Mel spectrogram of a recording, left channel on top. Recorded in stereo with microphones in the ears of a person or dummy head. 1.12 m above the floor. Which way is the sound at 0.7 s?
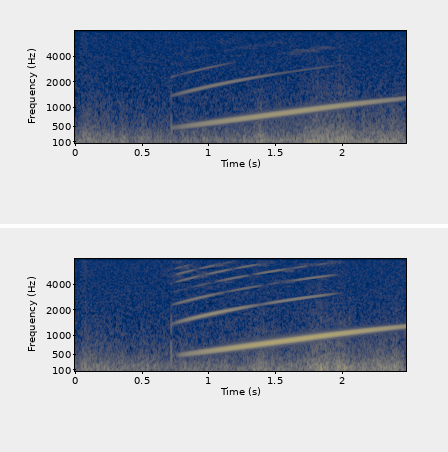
75° right (ahead or behind).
